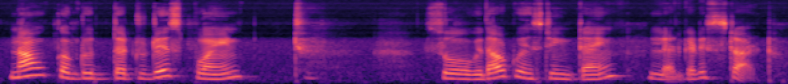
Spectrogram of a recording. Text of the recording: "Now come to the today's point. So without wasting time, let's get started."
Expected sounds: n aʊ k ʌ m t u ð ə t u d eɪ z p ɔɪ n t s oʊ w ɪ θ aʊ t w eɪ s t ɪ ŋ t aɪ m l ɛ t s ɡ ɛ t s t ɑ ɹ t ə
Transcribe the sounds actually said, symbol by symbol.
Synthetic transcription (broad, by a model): n aʊ k ʌ m t u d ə t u d eɪ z p ɔɪ n t s oʊ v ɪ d aʊ t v eɪ s t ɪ ŋ t aɪ m l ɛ t ɡ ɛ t s t ɑ ɹ t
